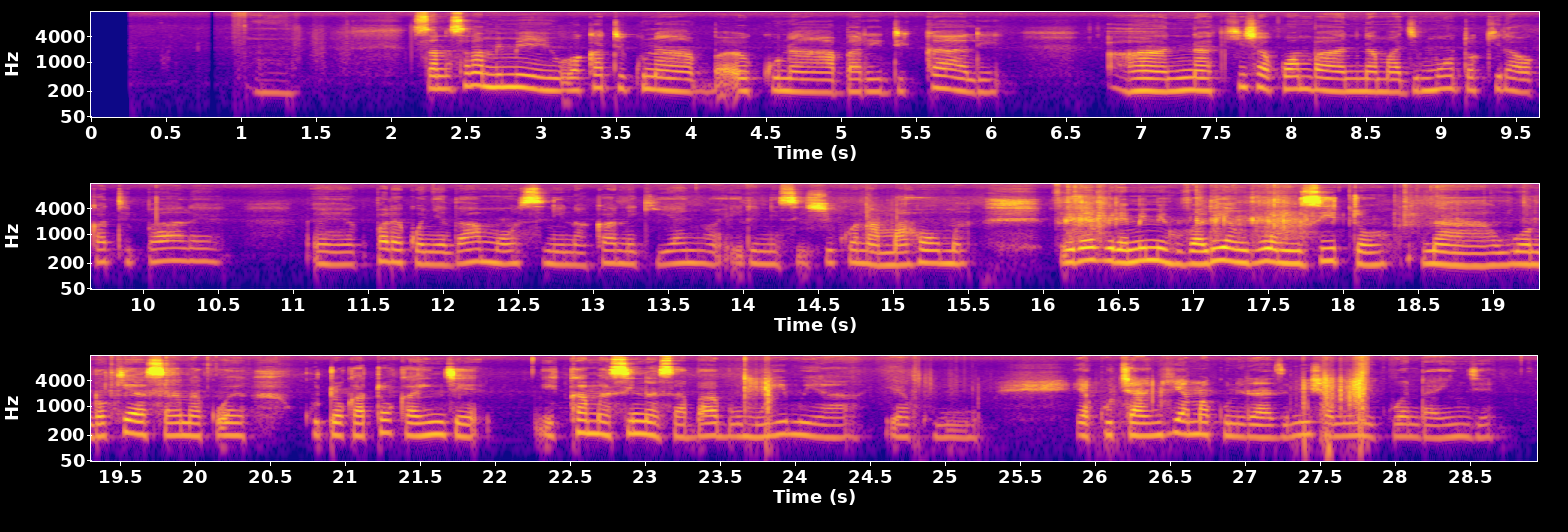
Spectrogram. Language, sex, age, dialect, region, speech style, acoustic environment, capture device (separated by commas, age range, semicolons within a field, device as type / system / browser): Swahili, female, 25-34, Kenya - Nairobi Sheng-influenced, Kenya, relaxed, nature, mobile / Linux / Chrome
